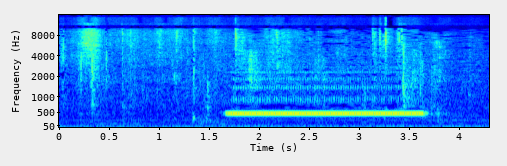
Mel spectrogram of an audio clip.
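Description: Telephone ringback tone heard over a speakerphone: one steady ring of about two seconds starting near the middle. It is the sign that the outgoing call is ringing at the far end and not yet answered.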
